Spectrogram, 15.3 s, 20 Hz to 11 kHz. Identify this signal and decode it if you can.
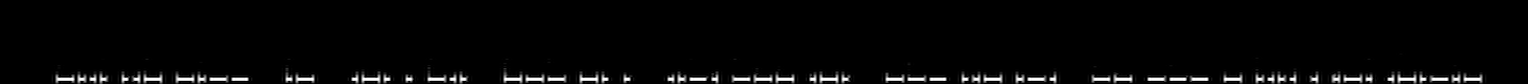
Morse code, heard as a keyed tone, about 21 wpm, 700 Hz. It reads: BUY A RED ONE FOR OUR MOTHER.
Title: Sentences from Top 1000 Words - Review Part 2 - 22wpm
